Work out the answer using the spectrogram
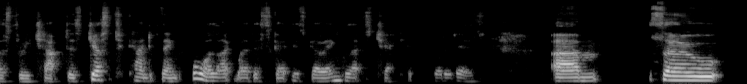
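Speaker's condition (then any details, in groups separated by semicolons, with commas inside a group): No condition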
